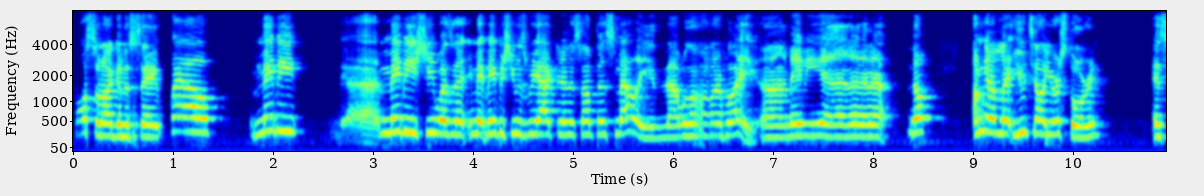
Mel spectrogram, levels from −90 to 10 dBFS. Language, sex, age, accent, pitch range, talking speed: English, male, 30-49, American, 155-230 Hz, 205 wpm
